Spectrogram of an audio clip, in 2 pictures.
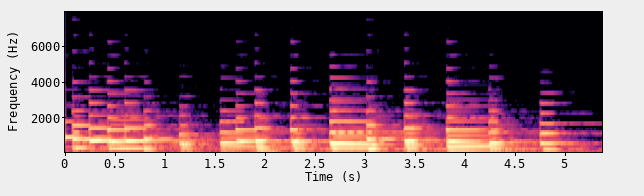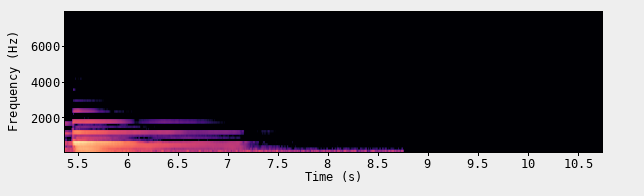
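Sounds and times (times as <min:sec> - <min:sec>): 
minuet in D minor: 0:00.0 - 0:08.6.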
